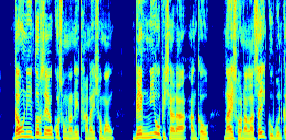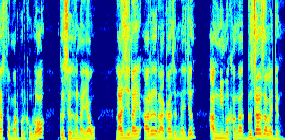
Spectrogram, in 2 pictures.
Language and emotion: Bodo, angry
